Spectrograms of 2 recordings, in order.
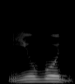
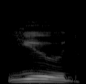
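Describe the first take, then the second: First: Both words are said fully and separately. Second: The two words are contracted into one syllable.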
